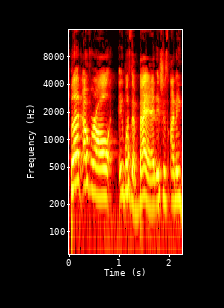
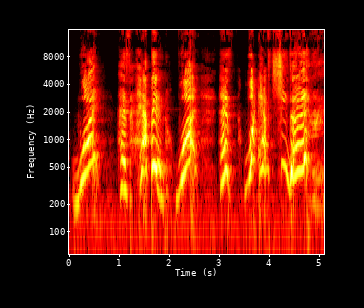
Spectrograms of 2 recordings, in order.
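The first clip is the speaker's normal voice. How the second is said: slow, high, crying "what has she done?"; wailing at the author over the ending; anguished disbelief; 9 semitones higher, slower than usual. Real, not acted. Vlogger just finished the book, high anguished cry.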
